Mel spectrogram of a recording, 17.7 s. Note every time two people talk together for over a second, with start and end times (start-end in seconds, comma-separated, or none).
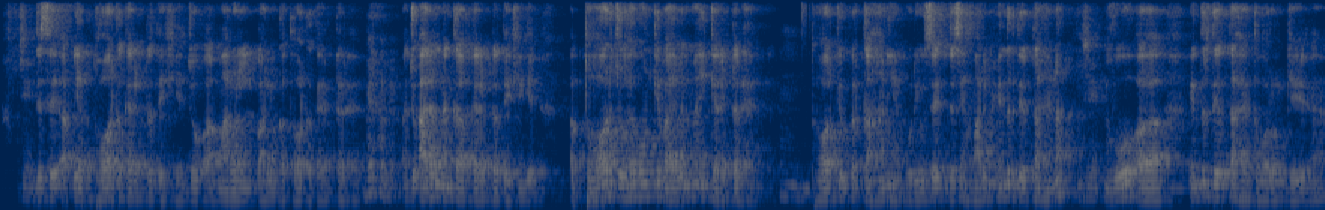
none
